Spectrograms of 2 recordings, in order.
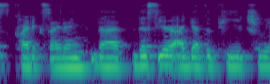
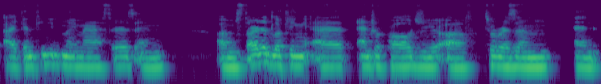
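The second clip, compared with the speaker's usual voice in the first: usual speaking voice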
